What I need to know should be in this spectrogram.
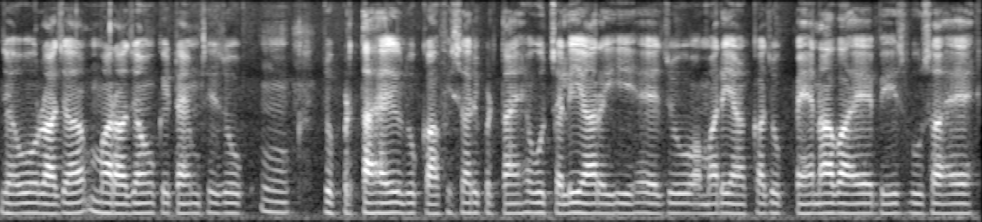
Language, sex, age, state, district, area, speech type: Hindi, male, 30-45, Rajasthan, Karauli, rural, spontaneous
